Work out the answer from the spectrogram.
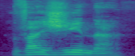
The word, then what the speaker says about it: vagina: The only thing that changes is the pronunciation of the middle syllable. Instead of jai, it's ji. Vagina.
